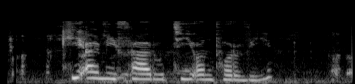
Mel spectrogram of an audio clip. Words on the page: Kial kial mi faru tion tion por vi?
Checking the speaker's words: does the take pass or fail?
fail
